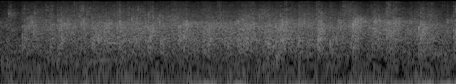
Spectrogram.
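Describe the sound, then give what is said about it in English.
A crowd claps steadily for several seconds, a dense, continuous patter of many hands at moderate volume with no voices rising above it. “That was so good, somebody will clap your hands.”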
